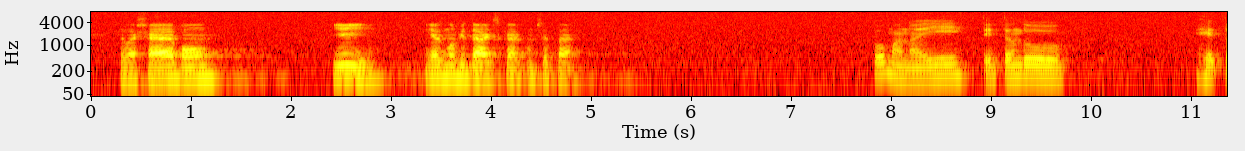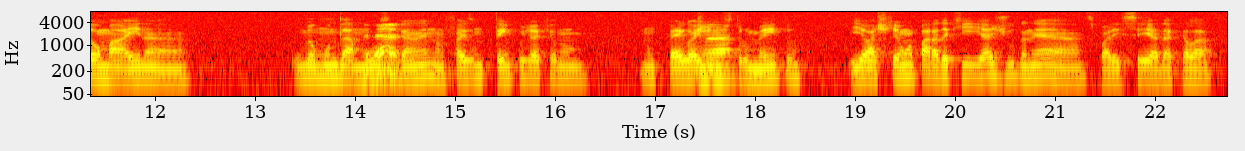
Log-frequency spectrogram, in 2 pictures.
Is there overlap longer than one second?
No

